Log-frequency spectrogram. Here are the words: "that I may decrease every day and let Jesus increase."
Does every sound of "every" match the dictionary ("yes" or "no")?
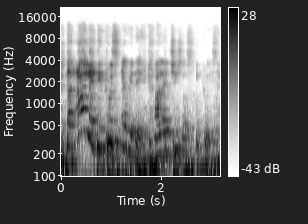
yes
